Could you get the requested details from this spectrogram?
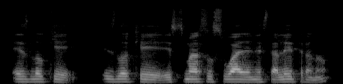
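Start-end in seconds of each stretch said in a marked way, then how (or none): none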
